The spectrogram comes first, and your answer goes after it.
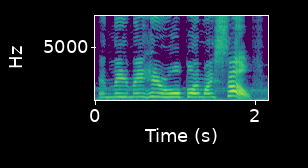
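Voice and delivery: put-on high, pleading child voice; pleading boy. A narrator's reading. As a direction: beg him not to leave you alone. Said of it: "said Arthur".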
